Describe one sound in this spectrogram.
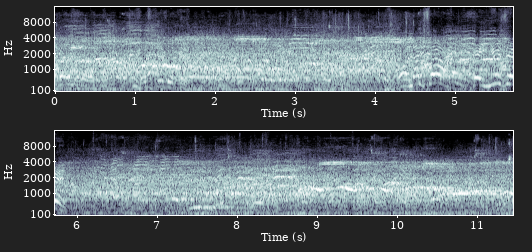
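A volleyball is struck with dull thumps.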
